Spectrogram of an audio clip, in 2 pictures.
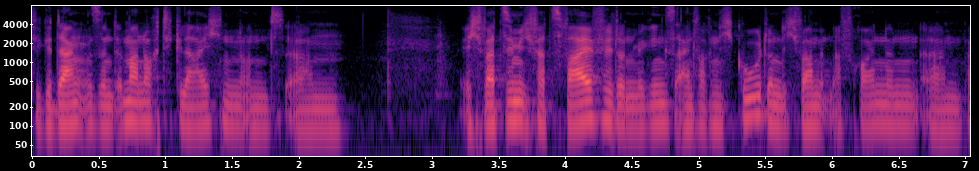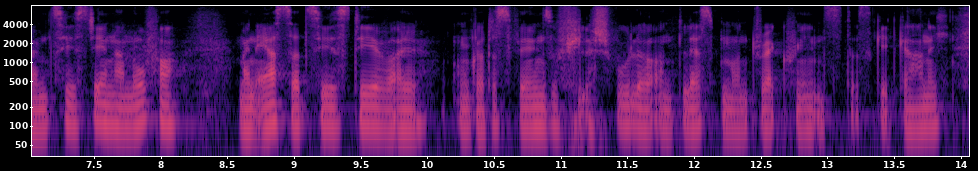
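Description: A fairly low-pitched male voice in a flat monotone at a moderate pace. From northern Germany, Bremen; Germany. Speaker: former conversion therapy participant; guest. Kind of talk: panel discussion. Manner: hesitant, many fillers. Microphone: handheld.

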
